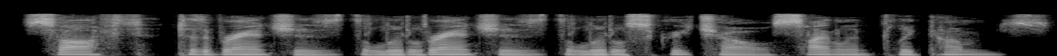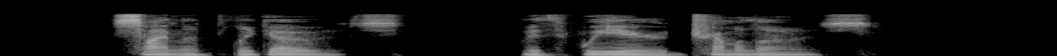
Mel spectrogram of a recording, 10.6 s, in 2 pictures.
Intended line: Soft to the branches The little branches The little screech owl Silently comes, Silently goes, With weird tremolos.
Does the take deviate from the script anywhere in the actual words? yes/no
no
